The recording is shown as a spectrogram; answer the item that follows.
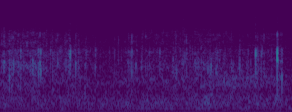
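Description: Near silence, with faint small water sounds and a few faint ticks around a sea trout held in shallow river water.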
